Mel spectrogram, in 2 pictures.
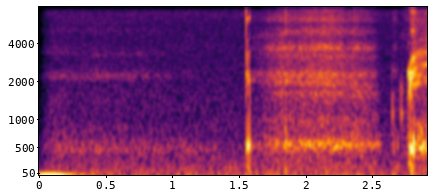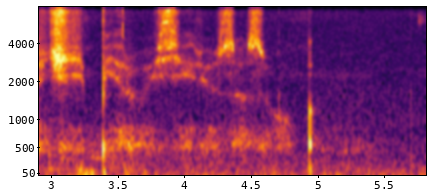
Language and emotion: Russian, neutral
